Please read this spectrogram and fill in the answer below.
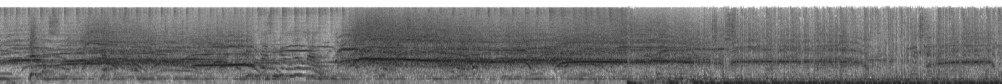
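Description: Live rock concert in a club: fans scream and whoop over a sung male lead vocal for the first several seconds, then the vocal carries long held notes, and bass and drums come in with a steady beat about twelve seconds in.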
